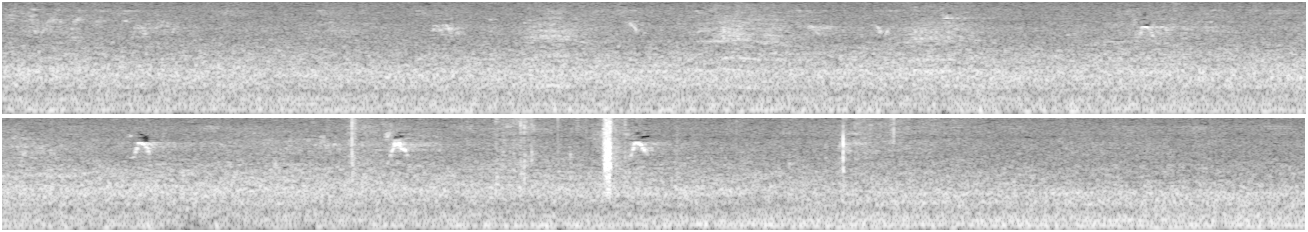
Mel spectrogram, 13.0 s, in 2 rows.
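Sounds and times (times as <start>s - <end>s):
small birds chirping: 1.6s - 10.0s
steady low rumble: 4.4s - 13.0s.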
